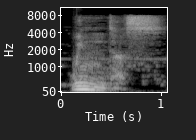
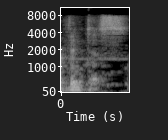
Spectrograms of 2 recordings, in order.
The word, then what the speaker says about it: Wintus: And last but not least, we have Wintus, or Vintus, as you would actually pronounce his name.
